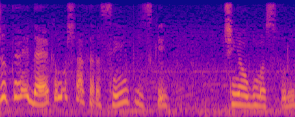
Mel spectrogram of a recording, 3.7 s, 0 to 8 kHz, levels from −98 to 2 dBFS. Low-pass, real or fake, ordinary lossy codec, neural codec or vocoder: 7.2 kHz; real; none; none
